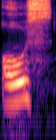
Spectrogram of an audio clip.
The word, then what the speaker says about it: OSU: uh the spirit of O and actually the word o spelled oos s u as many of you know in the U in Japanese language is silent and um so it's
